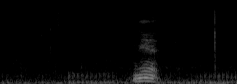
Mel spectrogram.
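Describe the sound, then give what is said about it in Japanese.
A single short cat meow, clear, rising above a quiet background; a voice speaks softly before and after it. “にゃんにゃん言ってますね変化ちょっとでも変化がこうやってあるとねストレス感じやすいですね猫ちゃんはね”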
